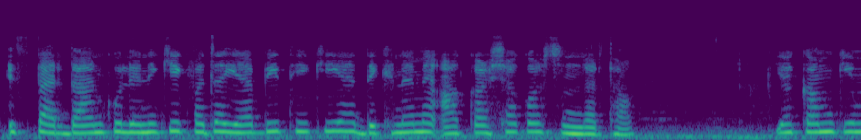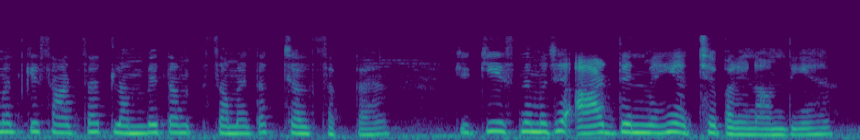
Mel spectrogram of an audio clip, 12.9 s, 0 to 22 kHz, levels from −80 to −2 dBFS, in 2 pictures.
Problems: none marked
